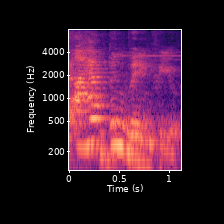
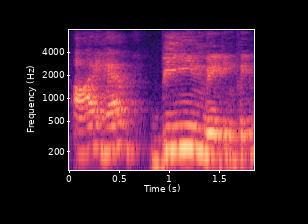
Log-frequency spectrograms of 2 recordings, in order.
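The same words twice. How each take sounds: First: 'Been' is said like 'bin'. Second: 'Been' is not said like 'bin'. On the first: The speaker calls it right. "We say" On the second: The speaker calls it wrong. "We never say been. Like"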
